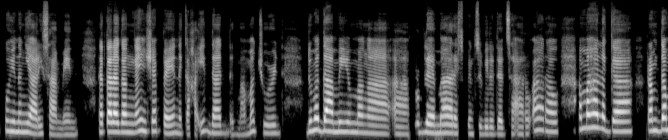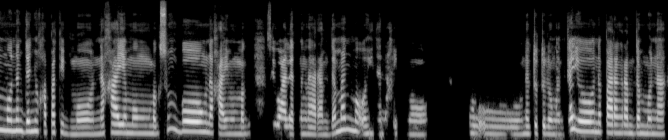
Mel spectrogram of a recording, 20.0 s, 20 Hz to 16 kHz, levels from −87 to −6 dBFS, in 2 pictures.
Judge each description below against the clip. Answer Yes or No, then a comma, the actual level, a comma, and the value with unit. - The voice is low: No, high, 215 Hz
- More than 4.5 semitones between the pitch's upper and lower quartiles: Yes, average, 5.1 semitones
